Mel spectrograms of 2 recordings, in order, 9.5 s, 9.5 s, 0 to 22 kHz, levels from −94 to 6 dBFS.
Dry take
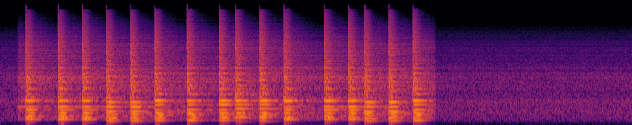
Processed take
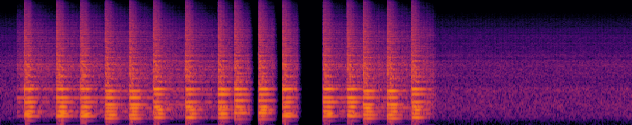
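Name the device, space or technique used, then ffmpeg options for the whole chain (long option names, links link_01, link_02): chipmunk voice: -filter_complex "[0:a]asetrate=66075,aresample=44100,atempo=0.66742,asettb=1/sr,asplit=3[link_01][link_02][link_03];[link_01]atrim=end=3.324[link_04];[link_02]atrim=start=3.32:end=4.96,asetpts=PTS-STARTPTS,afade=type=in:duration=0.004:curve=qsin,afade=type=out:start_time=1.636:duration=0.004:curve=qsin,agate=range=-55dB:threshold=-27dB:ratio=16:detection=peak[link_05];[link_03]atrim=start=4.956[link_06];[link_04][link_05]acrossfade=duration=0.004:curve1=hsin:curve2=qsin[link_07];[link_07][link_06]acrossfade=duration=0.004:curve1=qsin:curve2=hsin"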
